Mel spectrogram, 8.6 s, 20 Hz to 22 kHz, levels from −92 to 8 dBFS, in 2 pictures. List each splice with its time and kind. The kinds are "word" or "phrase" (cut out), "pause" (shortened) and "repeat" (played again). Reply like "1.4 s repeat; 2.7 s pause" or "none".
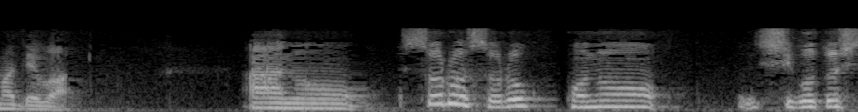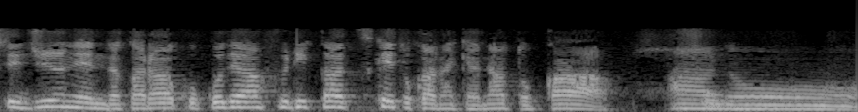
2.8 s pause; 7.5 s pause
